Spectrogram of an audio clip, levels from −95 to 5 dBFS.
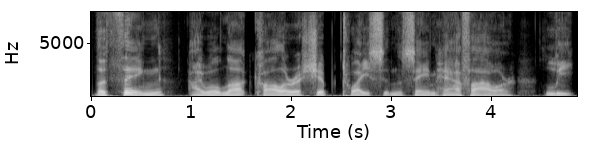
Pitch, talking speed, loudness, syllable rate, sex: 105 Hz, 195 wpm, -19 LUFS, 2.9 syllables/s, male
